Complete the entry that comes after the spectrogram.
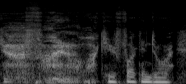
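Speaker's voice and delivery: whispered, put-upon grumble; resentful aside, barely voiced; grudging whisper. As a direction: hiss it under your breath, annoyed. Grudging muttered inner reply.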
